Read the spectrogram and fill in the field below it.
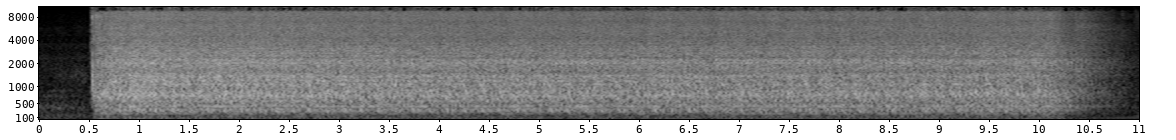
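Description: A BMW M47 diesel engine with a Bosch VP44 injection pump cranks on the starter for about ten seconds without catching, a loud, steady, even churning that cuts off abruptly at the end.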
